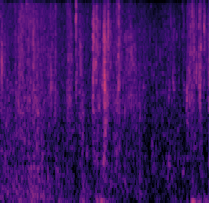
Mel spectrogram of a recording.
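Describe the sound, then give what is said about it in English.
A steady wash of engine rumble and water noise from a work boat underway on a bay, with wind buffeting and a few soft knocks, no voices, fairly quiet and continuous throughout. “It's kind of a work boat, you know, so there's cool. Not a whole lot of places to sit”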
